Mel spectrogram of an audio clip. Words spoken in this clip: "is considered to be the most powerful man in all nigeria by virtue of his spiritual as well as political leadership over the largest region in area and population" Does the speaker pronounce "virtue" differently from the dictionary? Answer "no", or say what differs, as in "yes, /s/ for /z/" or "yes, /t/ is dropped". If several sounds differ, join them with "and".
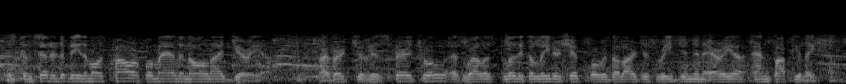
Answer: no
